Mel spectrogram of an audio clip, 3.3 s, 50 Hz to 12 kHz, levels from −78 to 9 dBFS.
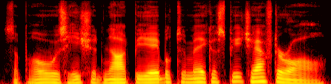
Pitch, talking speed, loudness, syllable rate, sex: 95 Hz, 215 wpm, -20 LUFS, 5.0 syllables/s, male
